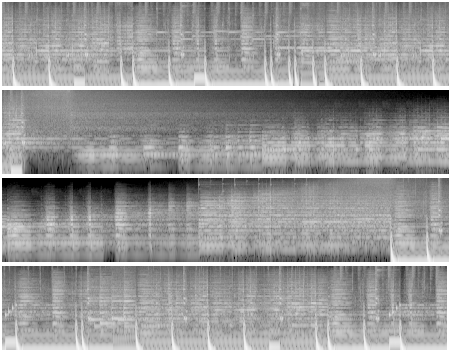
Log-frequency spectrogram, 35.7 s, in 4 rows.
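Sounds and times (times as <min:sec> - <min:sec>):
creative electronic music: 0:00.0 - 0:35.7.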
